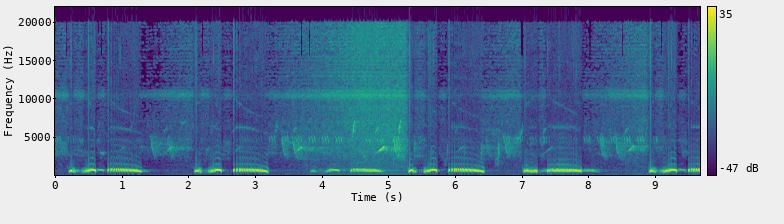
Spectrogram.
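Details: Spotted dove recording used as a hunting lure: loud, mellow coos in short phrases, a few quick rising notes followed by a long steady coo, repeated about every two seconds, with faint chirps from other birds.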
